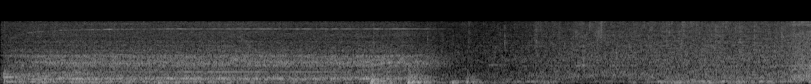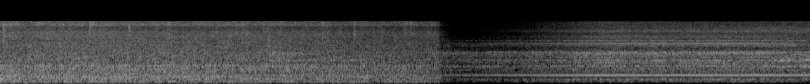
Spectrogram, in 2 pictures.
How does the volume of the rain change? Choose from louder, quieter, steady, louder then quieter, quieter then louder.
louder.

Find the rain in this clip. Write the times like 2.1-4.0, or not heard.
0.0-12.6.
